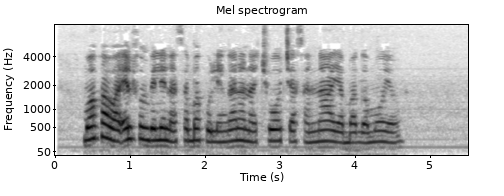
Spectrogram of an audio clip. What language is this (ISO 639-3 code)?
swa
